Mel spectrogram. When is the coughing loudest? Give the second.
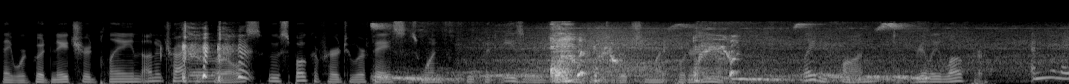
6 s.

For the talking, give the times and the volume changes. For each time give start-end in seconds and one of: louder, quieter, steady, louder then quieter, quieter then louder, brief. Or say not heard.
0.0-7.4 steady
8.0-10.6 brief.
